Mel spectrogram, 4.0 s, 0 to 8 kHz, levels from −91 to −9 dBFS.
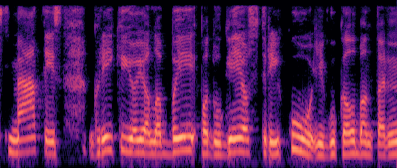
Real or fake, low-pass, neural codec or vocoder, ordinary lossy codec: real; 7.2 kHz; none; MP3, 64 kbps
